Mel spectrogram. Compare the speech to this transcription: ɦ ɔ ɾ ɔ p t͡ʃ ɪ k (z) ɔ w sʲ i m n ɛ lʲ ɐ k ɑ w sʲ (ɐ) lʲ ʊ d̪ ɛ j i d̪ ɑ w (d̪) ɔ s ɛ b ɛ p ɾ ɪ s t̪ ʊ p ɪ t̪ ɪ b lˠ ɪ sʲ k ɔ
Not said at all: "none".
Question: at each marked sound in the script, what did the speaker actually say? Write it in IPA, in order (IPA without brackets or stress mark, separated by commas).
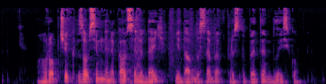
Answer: z, ɐ, d̪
